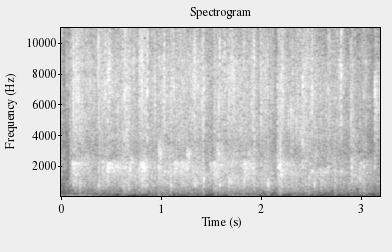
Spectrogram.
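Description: Crowd at a martial arts grading event applauds athletes being introduced, with loud, close, sustained clapping filling the whole stretch.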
